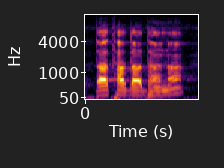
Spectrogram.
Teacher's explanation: लृकार तवर्ग त थ द ध न और लकार और सकार का उच्चारण स्थान दंत होता है।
